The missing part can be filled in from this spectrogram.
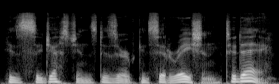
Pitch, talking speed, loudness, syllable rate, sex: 95 Hz, 130 wpm, -18 LUFS, 5.4 syllables/s, male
